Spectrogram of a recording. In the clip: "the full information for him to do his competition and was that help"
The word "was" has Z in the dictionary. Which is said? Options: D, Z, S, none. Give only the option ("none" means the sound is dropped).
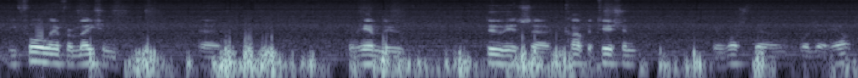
Z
